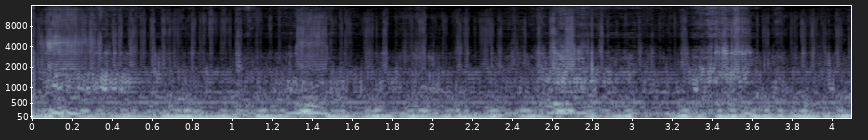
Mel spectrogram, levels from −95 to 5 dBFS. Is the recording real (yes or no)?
no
